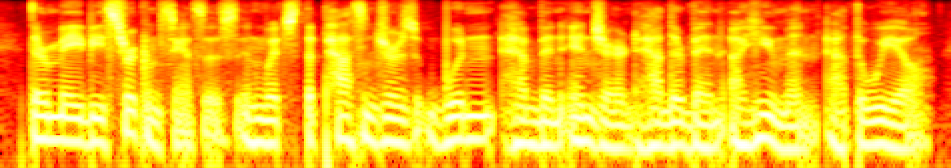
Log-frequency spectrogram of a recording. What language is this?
English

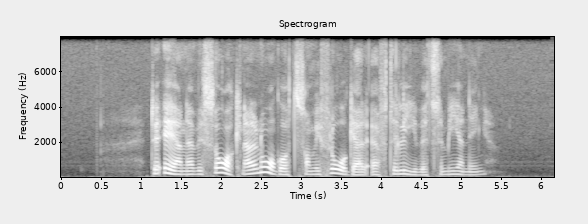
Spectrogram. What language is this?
Swedish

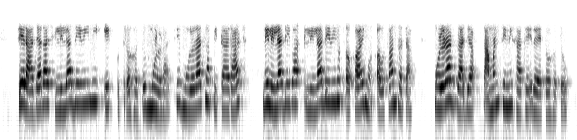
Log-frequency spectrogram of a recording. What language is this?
Gujarati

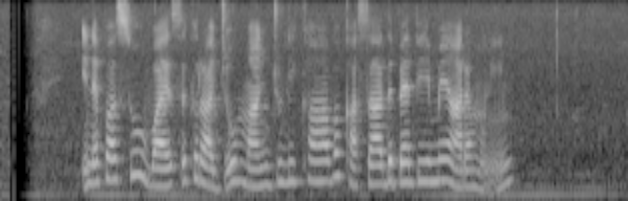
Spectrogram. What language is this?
Sinhala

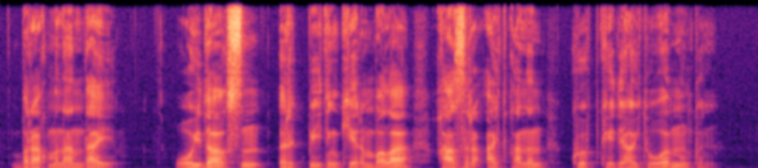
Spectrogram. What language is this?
Kazakh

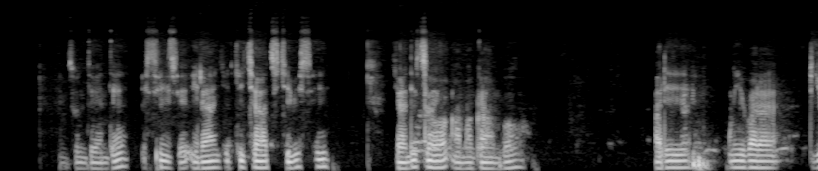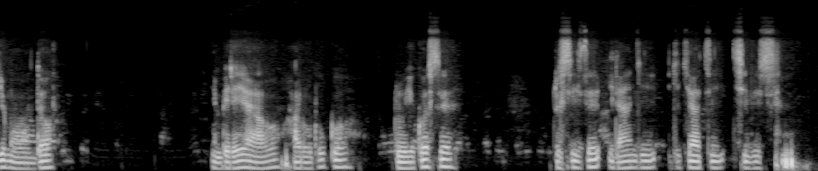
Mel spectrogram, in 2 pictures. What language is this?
Kinyarwanda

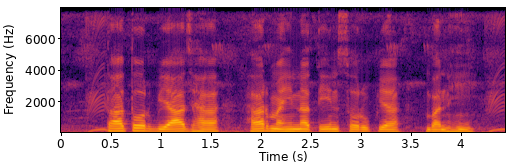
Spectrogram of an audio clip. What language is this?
Chhattisgarhi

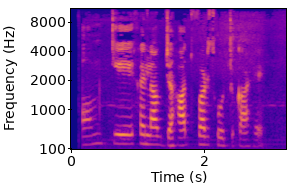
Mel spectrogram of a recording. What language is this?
Urdu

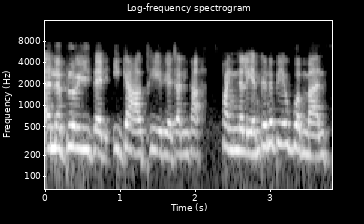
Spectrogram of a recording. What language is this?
Welsh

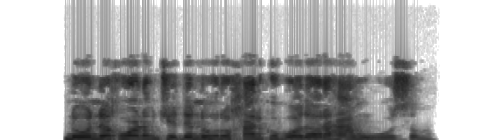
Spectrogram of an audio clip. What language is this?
Pashto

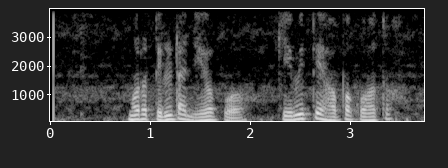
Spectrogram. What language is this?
Odia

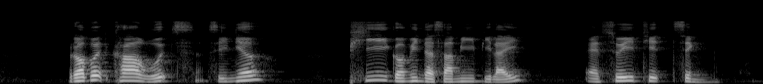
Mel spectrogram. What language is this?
English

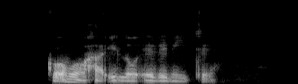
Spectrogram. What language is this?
Interlingua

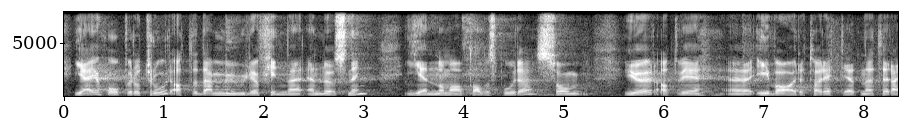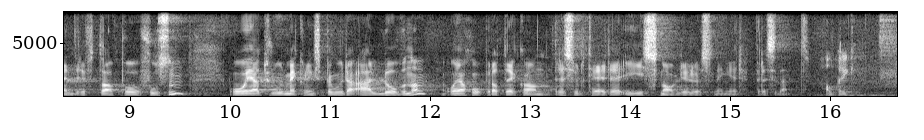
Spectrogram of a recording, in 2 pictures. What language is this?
Norwegian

